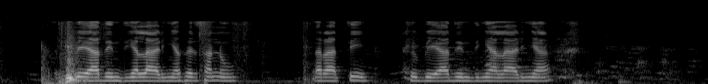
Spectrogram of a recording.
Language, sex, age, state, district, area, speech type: Dogri, female, 60+, Jammu and Kashmir, Samba, urban, spontaneous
